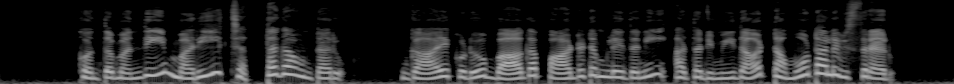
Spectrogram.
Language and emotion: Telugu, disgusted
